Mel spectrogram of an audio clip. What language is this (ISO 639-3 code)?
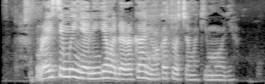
swa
